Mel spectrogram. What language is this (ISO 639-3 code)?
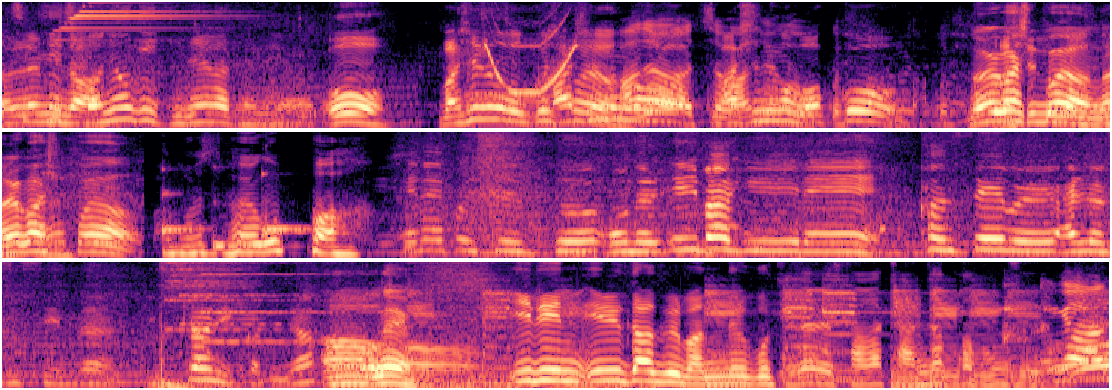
kor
